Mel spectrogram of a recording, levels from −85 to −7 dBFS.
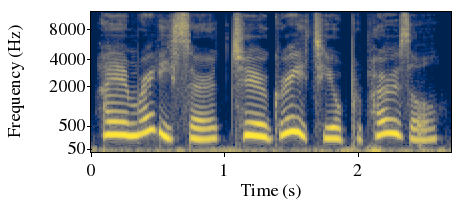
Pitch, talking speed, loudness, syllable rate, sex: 280 Hz, 200 wpm, -13 LUFS, 5.5 syllables/s, female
